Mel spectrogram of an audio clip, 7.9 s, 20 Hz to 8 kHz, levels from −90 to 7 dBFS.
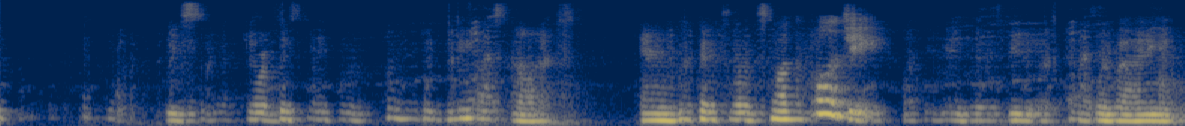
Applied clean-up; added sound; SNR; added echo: neural mask model DeepFilterNet 3.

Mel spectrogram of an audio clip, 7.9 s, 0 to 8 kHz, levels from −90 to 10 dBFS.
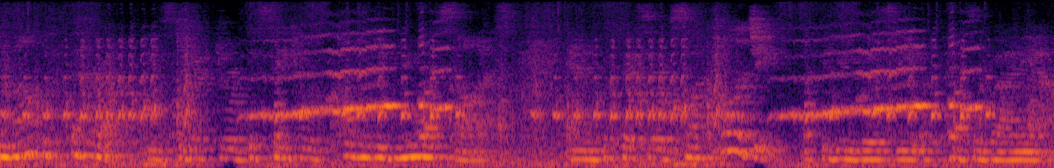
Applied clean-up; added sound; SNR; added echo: none; Chicken, rooster; 2 dB; reverberation time 0.6 s.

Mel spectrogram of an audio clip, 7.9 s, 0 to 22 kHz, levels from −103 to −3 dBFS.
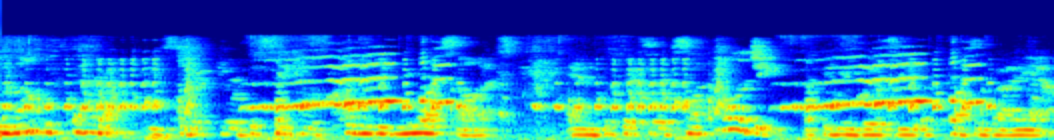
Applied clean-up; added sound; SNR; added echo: classical method WPE with log-MMSE.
